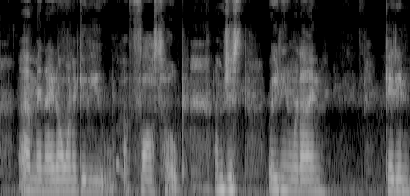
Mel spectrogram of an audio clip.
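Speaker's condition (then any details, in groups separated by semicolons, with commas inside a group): Cerebral palsy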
